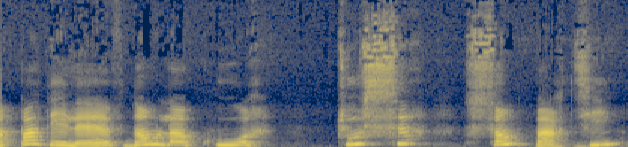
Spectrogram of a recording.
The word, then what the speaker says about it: tous: Ici, on va écrire le mot tout avec un S, tous, et on va prononcer le S.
